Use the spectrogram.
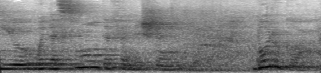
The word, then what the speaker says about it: burqa: with a small definition buruga as it's pronounced in the uae comes from the word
